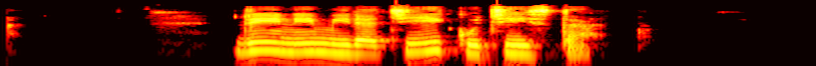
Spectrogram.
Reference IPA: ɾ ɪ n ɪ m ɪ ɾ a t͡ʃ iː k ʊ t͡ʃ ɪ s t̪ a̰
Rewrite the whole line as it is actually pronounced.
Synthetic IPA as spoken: ɾ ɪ n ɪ m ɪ ɾ a t͡ʃ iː k ʊ t͡ʃ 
